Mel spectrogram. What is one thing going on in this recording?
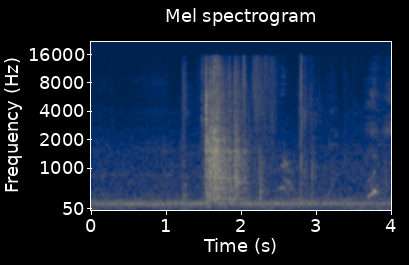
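A metal scooter clatters onto pavement.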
